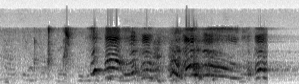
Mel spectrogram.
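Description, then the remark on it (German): A young child laughs joyfully in bursts of high, bubbling giggles and squeals, fairly loud, with brief breaths between the peals. “Und das erste, das klingt nach kindlicher Freude.”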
